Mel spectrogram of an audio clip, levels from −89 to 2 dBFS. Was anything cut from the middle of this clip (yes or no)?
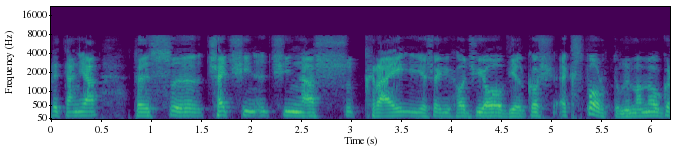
no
